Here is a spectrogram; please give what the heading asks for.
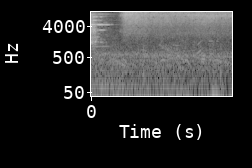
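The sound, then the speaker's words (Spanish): Steam hissing from a train arriving at a wartime camp about 90 km from Berlin in bitter winter cold. After a short quieter start, a loud, sustained high hiss sets in and runs to the end. “Cada día un tren con miles de personas para su entrada.”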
